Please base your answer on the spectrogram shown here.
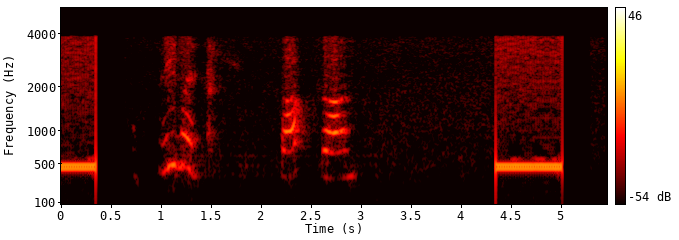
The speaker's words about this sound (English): I'm dialing. We're dialing right here. We're dialing in.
